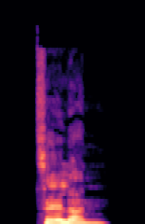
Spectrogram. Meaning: dative plural of Zähler
- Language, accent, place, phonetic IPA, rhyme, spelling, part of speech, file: German, Germany, Berlin, [ˈt͡sɛːlɐn], -ɛːlɐn, Zählern, noun, De-Zählern.ogg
